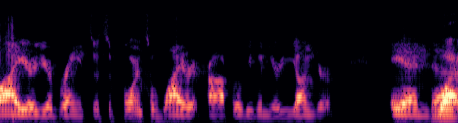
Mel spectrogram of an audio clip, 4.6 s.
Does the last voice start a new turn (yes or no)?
yes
